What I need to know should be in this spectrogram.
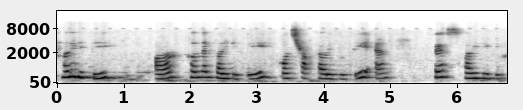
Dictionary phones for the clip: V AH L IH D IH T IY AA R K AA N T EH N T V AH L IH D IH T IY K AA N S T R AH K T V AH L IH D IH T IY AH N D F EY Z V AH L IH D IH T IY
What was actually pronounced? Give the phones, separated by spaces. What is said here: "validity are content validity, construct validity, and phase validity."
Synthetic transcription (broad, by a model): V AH L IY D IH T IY AA R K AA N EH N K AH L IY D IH T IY K AA N S T R AH K T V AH L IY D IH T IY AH N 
